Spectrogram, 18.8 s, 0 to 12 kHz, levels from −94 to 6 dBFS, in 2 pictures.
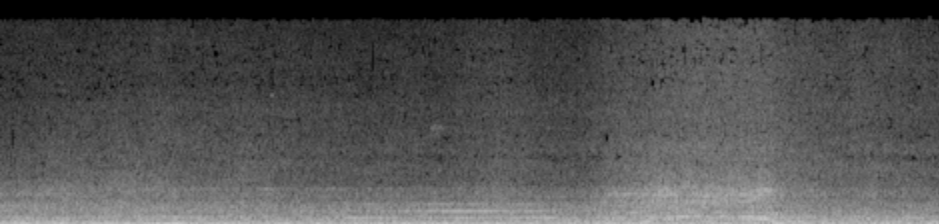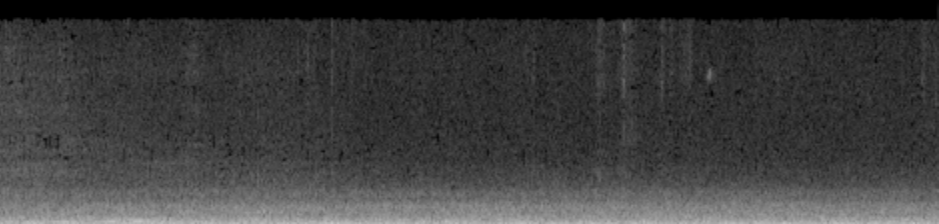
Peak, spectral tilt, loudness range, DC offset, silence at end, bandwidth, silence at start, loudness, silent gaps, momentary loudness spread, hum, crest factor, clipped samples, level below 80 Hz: -8 dBFS; -7 dB/octave; 6 LU; under 0.1%; 0 s; 11.5 kHz; 0 s; -26 LUFS; none; 7 LU; none; 16 dB; under 0.1%; -28 dBFS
